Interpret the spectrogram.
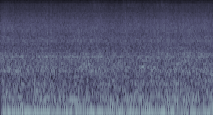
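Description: Steady running noise inside a passenger train car at speed: an even rumble and rush of wheels and air with a constant low hum underneath.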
